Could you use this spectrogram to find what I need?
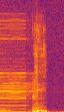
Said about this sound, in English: I like the other buzzer better.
